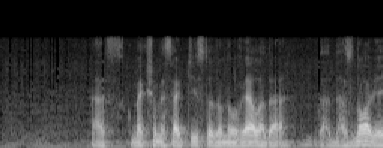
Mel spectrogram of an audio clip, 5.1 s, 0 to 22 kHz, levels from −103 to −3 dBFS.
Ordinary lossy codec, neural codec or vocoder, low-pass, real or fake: none; none; none; real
